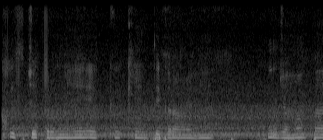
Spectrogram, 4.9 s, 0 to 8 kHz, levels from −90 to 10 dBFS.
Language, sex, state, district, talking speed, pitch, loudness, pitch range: Hindi, female, Maharashtra, Aurangabad, 135 wpm, 170 Hz, -43 LUFS, 160-190 Hz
